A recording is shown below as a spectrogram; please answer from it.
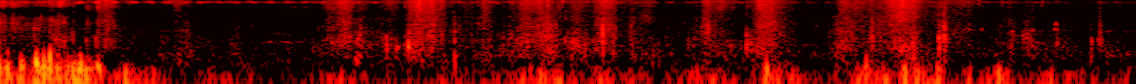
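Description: Footsteps on rough ground, irregular and unhurried, with a few heavy thumps in the first second. Insects chirp steadily in a high pulsing band behind them.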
